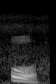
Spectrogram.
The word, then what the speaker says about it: Hull: Since I've finished most of it and it's time to do something, I've visited Hull, or as the locals say, 'ull', meaning they eat the letter H.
